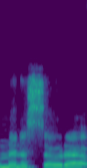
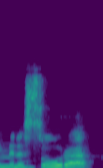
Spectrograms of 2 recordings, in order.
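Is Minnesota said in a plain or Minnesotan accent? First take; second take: plain; Minnesotan. First: It is said in the speaker's plain accent. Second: It is said in Mary Ann's Minnesotan accent.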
